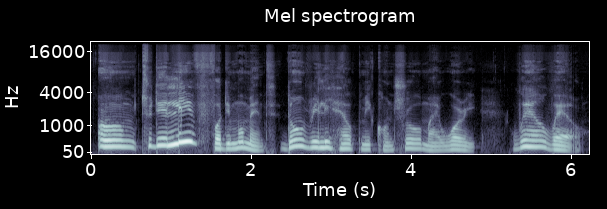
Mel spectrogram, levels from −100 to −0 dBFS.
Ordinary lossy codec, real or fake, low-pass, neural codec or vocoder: none; real; 19.8 kHz; none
